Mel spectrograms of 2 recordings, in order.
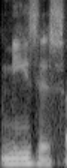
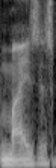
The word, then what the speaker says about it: Mises: And here's an example, the Mises, I think you pronounce it Mises. I used to say Mises, but I got corrected.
